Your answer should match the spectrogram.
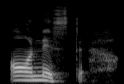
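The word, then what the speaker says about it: honest: sound आता है तो एच साइलेंट हो जाता है और इसे हम पढ़ते हैं ऑनेस्ट ऑ यानी वॉवेल तो वॉवेल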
